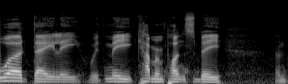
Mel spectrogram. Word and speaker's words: Ponsonby: It's the final word daily with me Cameron punon b and V yeah man that's how actually that's how you pronounce it it's like London so if you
